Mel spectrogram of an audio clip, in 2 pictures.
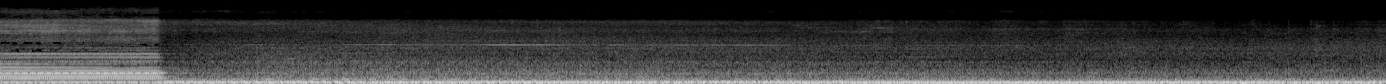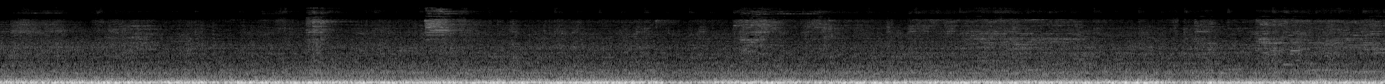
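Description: CSX diesel freight locomotive's horn sounding a chord and cutting off about a second and a half in, then the steady low rumble of hopper cars rolling past on the rails, with scattered faint wheel clicks and squeaks.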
